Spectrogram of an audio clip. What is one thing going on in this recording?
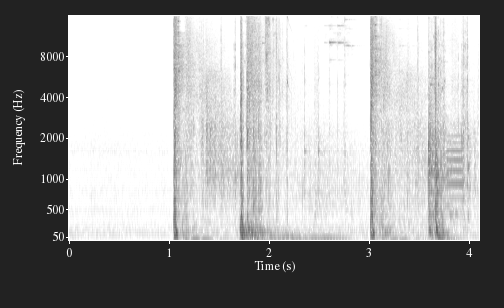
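A sniper rifle fires sharp, booming shots.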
